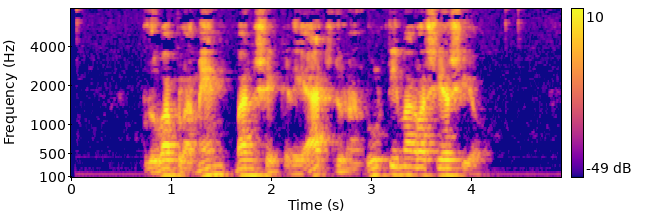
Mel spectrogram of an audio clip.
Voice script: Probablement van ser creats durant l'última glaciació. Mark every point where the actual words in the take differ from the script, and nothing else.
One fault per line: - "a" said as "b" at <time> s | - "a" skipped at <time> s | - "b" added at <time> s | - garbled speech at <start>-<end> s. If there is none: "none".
none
